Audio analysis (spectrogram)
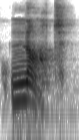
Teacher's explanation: Əslində bu elə bir səsdir ki, o ilə a arasında bir səsdir. Not. Həm o-ya oxşuyur, həm a-ya.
